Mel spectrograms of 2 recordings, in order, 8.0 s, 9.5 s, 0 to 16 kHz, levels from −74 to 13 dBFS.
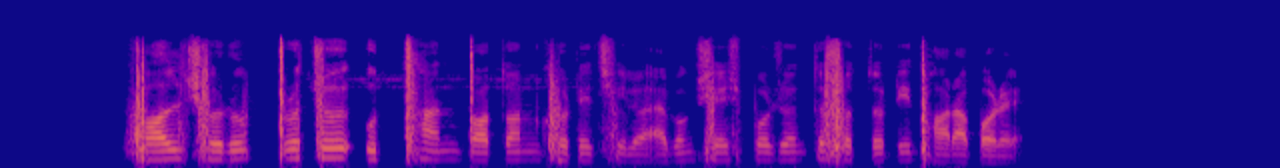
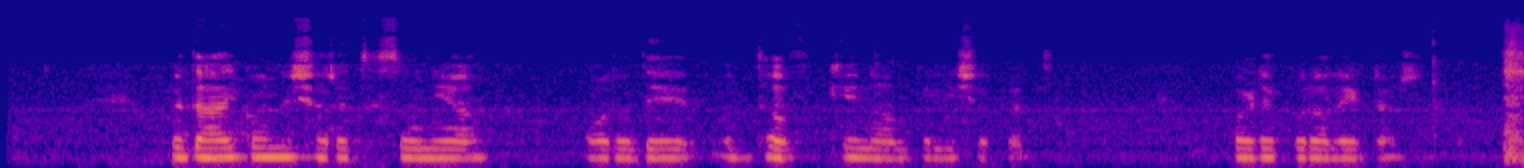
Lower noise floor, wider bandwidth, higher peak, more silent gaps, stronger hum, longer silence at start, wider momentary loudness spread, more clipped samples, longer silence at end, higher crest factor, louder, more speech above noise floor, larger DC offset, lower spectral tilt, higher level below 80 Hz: first, -78 dBFS vs -51 dBFS; second, 8.2 kHz vs 11 kHz; about the same, -2 dBFS vs -4 dBFS; neither; neither; about the same, 0.8 s vs 0.7 s; second, 13 LU vs 19 LU; neither; first, 1.65 s vs 0 s; first, 28 dB vs 22 dB; about the same, -26 LUFS vs -25 LUFS; first, 50 dB vs 27 dB; neither; second, -2 dB/octave vs -6.5 dB/octave; second, -70 dBFS vs -58 dBFS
